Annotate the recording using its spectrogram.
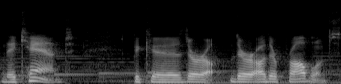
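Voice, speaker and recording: Music plays behind a man who speaks at a medium pitch and a moderate pace in an Iranian accent. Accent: Iranian (Persian). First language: Persian. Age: 20s. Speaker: vlogger. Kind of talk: casual talk to camera.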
